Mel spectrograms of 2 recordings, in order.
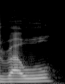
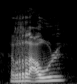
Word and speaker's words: Raul: My name is Raul. Raul. If you want to roll your R's and feel powerful.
